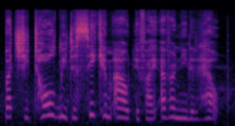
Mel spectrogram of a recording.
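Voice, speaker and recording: Soft, high-voiced gentle young woman. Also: normal speed, a little hiss or hum. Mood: shy, reflective. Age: young adult. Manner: soft, hesitant, careful. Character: gentle, reserved, sincere young woman summoner. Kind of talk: video game voice acting.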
